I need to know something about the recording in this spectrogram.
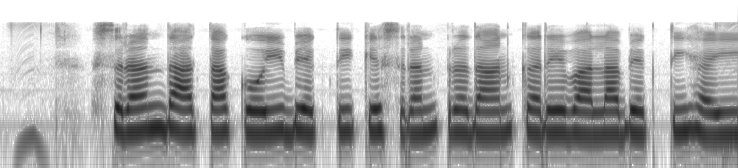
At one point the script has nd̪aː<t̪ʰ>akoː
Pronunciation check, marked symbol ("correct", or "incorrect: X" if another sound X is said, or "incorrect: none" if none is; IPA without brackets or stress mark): incorrect: t̪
